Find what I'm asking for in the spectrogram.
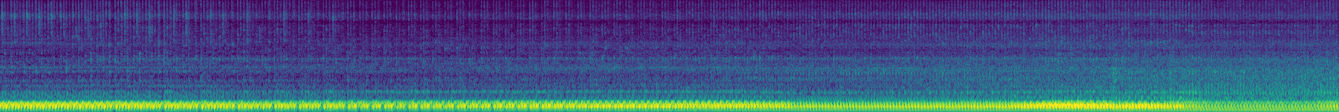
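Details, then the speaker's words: Budget drag-race beater car with a turbo being installed, run with a sensor plugged in just for testing: a low, lumpy, uneven idle with a slight surge near the end; it runs rough and the cause is unknown. "she did not like that I wonder know why it's running like crap"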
